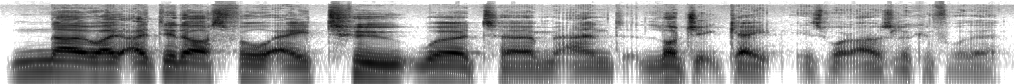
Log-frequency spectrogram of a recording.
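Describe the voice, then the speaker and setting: A man hosting a television quiz, reading out questions and rulings in a brisk, formal, precise manner. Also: deep voice, mellow. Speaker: quizmaster.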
